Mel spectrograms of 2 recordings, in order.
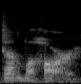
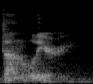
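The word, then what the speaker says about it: Dún Laoghaire: ly uh on the map it looks like dun Lahar that's what it looks like on map but they pronounce it dun ly and uh so we went down there and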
